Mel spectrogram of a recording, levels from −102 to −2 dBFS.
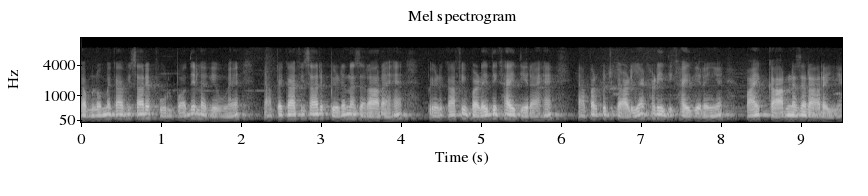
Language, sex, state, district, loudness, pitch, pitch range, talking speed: Hindi, male, Maharashtra, Nagpur, -32 LUFS, 100 Hz, 90-110 Hz, 260 wpm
